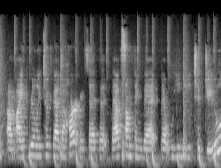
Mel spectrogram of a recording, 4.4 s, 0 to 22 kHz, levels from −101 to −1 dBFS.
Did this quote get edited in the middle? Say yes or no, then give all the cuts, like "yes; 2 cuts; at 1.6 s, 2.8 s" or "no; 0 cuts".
yes; 1 cut; at 2.2 s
